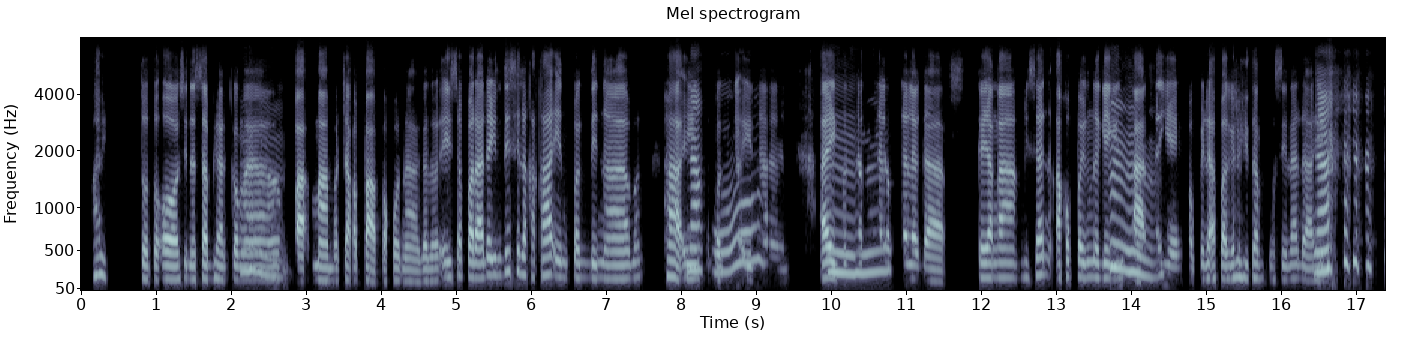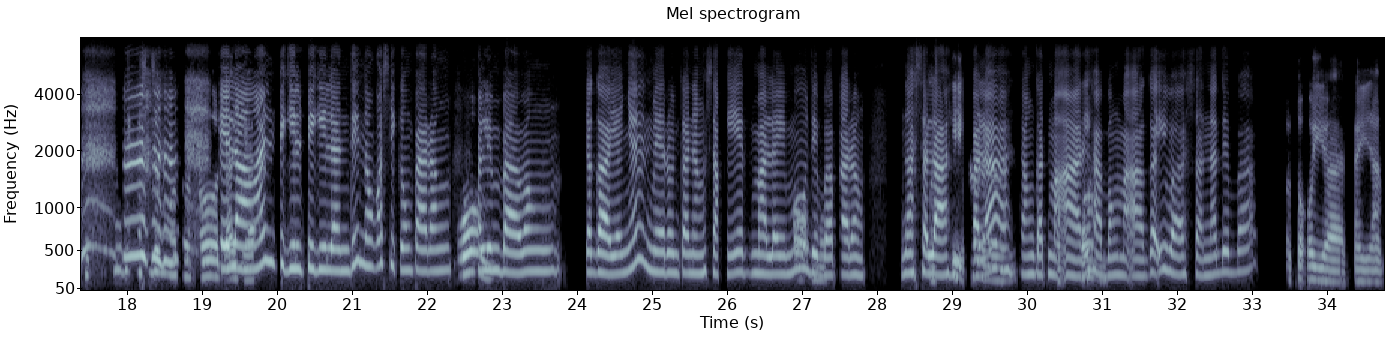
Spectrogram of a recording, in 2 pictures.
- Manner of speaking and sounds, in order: laughing while speaking: "pinapagalitan"; laugh
- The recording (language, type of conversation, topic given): Filipino, unstructured, Paano mo pinipili ang mga pagkaing kinakain mo araw-araw?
